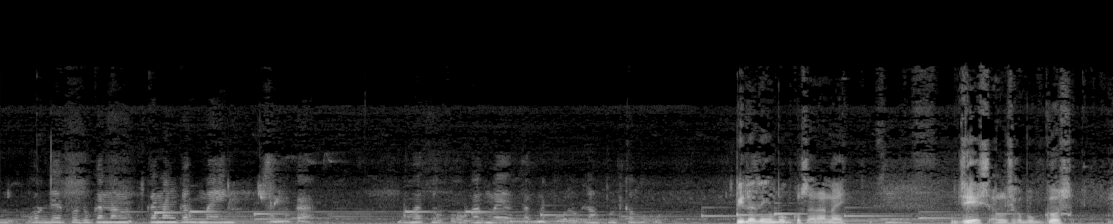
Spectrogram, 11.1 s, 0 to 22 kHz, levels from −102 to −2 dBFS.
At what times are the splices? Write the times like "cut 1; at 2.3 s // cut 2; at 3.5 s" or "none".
none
